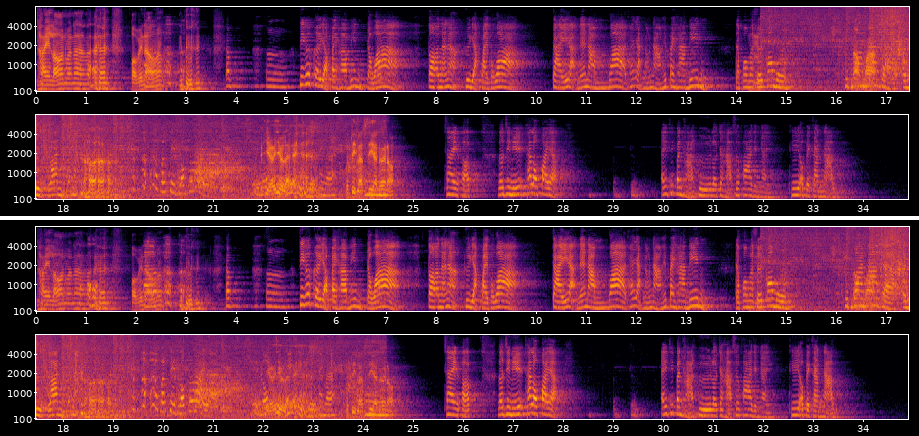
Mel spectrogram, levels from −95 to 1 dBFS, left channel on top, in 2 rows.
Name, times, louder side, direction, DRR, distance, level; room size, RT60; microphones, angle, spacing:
voice 1, 0.0-2.5 2.8-3.3 3.6-3.7 14.2-14.5 16.3-16.8 18.3-19.1 21.9-24.6, left 4 dB, 50° left, 10 dB, 1.0 m, -25 dB
voice 2, 2.1-3.1 3.8-4.1 4.3-5.0 5.3-7.3 7.8-9.7 10.3-13.5 14.0-15.1 16.1-18.5 19.4-21.1 21.8-23.4 24.0-24.5 25.6-26.2 26.7-27.9 29.0-29.5 29.9-32.3 32.6-33.5, right 2 dB, 55° right, 8 dB, 1.4 m, -26 dB
Water / Splash splatter, 14.5-24.5, equal, 5° right, 0.9 m, -31 dB
sound 1, 18.2-24.4, right 1 dB, 35° right, 4.7 m, -35 dB
22.5 x 20.0 x 8.9 m, 1.3 s
head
